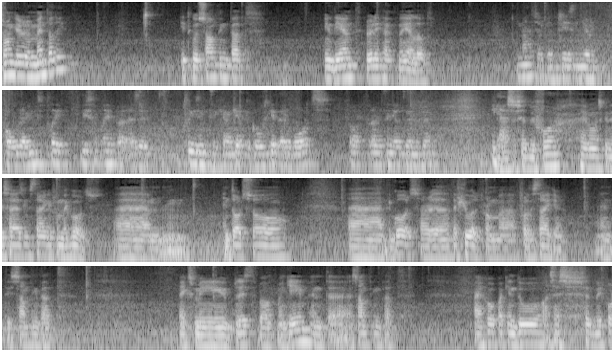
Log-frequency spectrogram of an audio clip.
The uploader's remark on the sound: At the post-match press conference following Celtic's 3-2 victory over Dundee.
